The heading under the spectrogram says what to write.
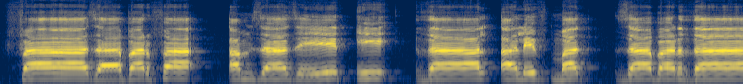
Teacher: مد ہے، 4 الف کی مقدار کھینچنا ہے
